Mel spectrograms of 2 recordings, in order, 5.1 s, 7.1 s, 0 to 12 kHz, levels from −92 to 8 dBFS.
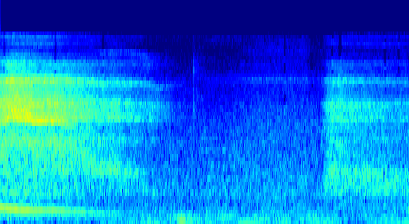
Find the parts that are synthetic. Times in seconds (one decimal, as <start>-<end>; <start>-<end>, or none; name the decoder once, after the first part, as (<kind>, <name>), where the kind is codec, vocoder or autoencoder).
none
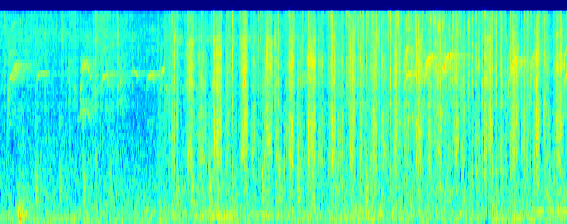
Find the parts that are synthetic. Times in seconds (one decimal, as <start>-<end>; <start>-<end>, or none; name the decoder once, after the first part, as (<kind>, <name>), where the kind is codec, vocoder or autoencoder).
none

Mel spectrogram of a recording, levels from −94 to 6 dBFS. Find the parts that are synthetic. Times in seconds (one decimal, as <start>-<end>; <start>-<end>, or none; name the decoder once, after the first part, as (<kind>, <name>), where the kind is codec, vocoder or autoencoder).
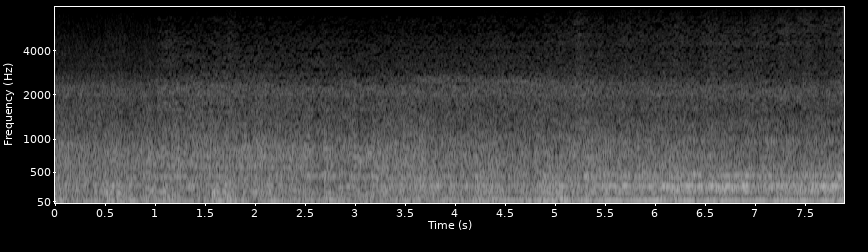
0.9-1.4 (codec, SNAC); 2.5-3.2

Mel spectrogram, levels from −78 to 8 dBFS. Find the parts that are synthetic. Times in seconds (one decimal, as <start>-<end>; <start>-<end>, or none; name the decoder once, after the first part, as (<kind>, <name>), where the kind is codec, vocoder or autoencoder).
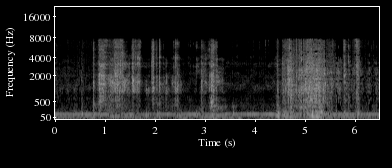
0.7-4.6 (codec, SNAC)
